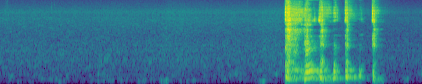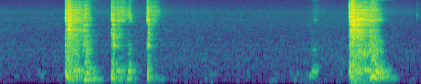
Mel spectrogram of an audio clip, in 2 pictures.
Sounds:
Cough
